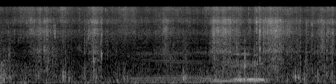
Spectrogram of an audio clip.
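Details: Calf cattle bawling after losing track of their mothers: two short moos, the first flat and level, the second lower and briefer, amid clicking and outdoor background noise.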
